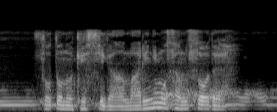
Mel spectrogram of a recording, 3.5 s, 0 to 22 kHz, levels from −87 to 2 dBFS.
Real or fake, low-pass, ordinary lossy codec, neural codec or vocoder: fake; 7.2 kHz; none; codec, 16 kHz, 8 kbps, FunCodec, trained on LibriTTS, 25 frames a second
